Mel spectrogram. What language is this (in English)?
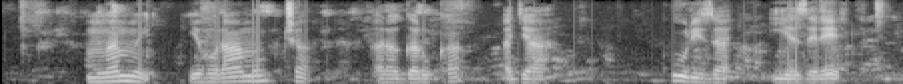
Kinyarwanda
